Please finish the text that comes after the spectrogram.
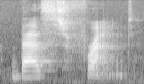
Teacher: The ST blends into the F.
